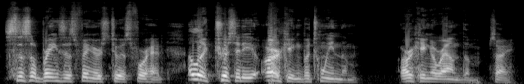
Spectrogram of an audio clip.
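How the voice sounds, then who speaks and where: A man's voice: fairly high pitch, expressive, fast talker, fairly bright tone. A man narrating a story as an amateur host, with dramatic reading and jokey casual asides. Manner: jokey, laughs at the text.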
